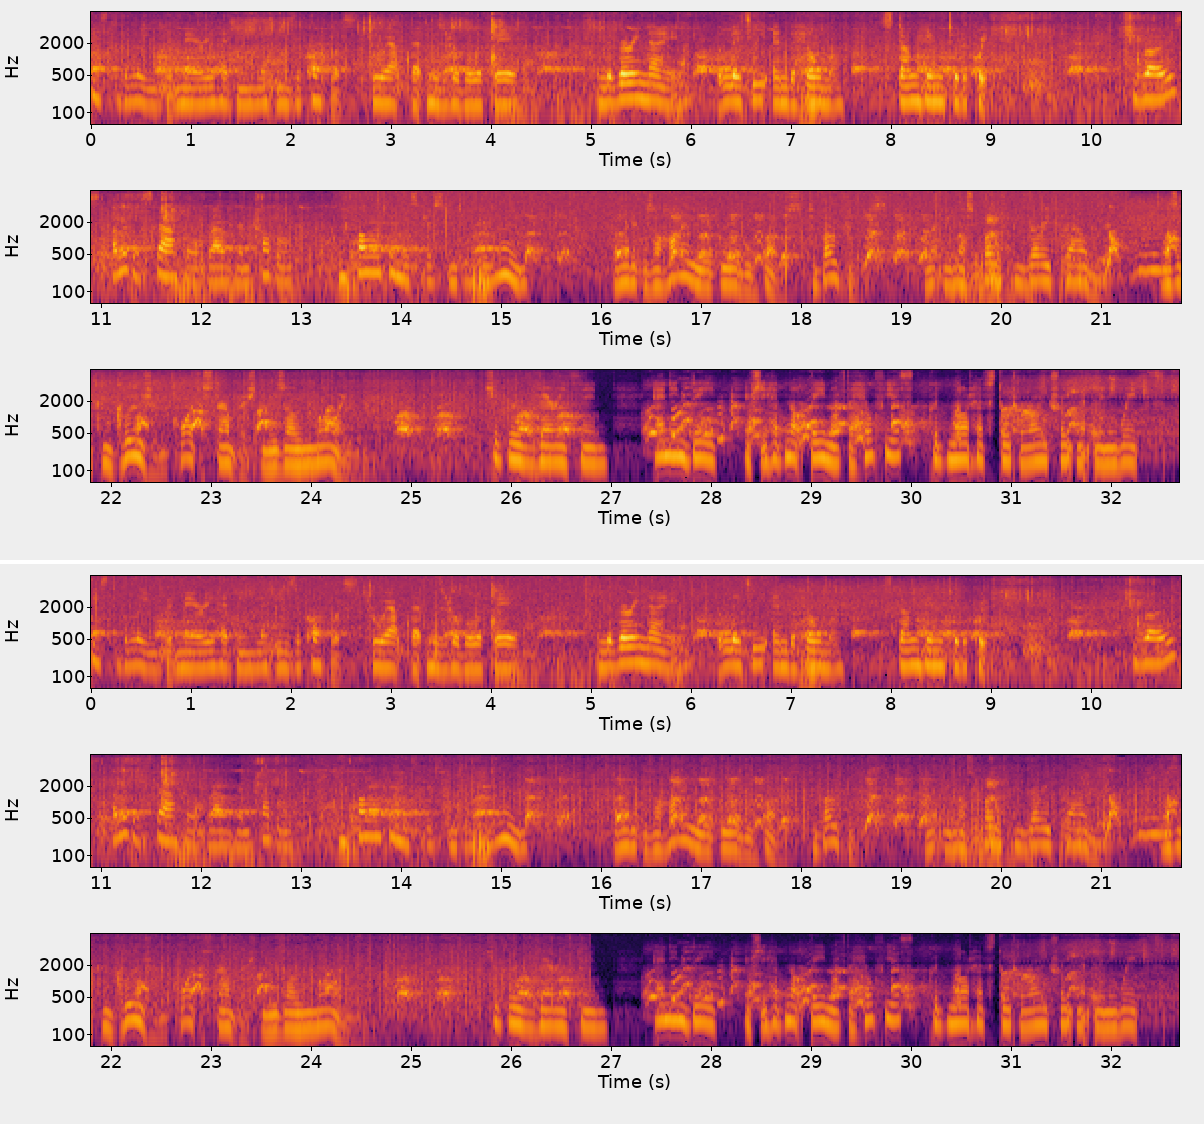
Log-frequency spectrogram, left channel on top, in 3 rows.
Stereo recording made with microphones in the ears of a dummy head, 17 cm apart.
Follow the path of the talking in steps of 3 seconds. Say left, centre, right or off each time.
right, centre, left, left, left, left, left, left, left, left, left.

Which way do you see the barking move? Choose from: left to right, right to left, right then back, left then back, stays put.
right then back.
